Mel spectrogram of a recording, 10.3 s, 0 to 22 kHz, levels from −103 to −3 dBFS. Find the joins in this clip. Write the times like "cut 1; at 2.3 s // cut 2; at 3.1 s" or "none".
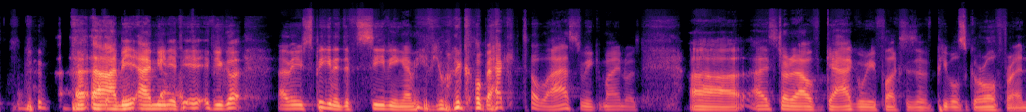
none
